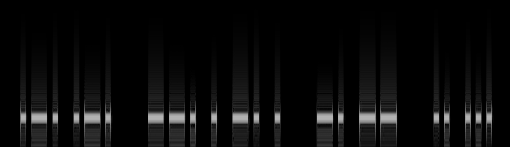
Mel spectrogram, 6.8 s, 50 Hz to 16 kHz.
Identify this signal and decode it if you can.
Morse code, heard as a keyed tone, about 17 wpm, 700 Hz. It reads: RR GENE NM IS
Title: SOTA QSO Practice 17wpm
